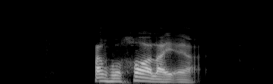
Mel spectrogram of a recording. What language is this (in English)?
Thai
